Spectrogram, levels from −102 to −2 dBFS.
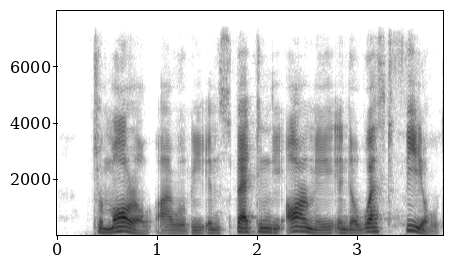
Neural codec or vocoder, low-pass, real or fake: codec, 44.1 kHz, 3.4 kbps, Pupu-Codec; 7.2 kHz; fake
